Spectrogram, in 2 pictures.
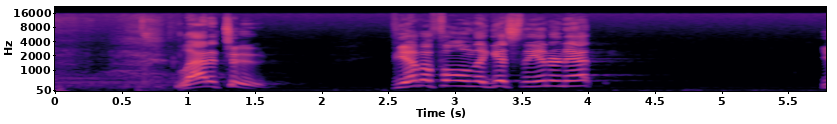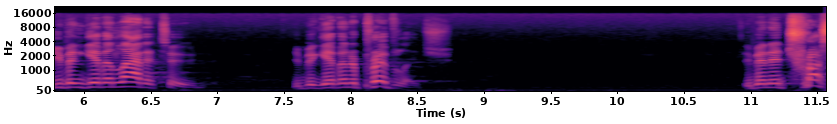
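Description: A middle-aged man speaks with animation through a microphone in a large echoing room.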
